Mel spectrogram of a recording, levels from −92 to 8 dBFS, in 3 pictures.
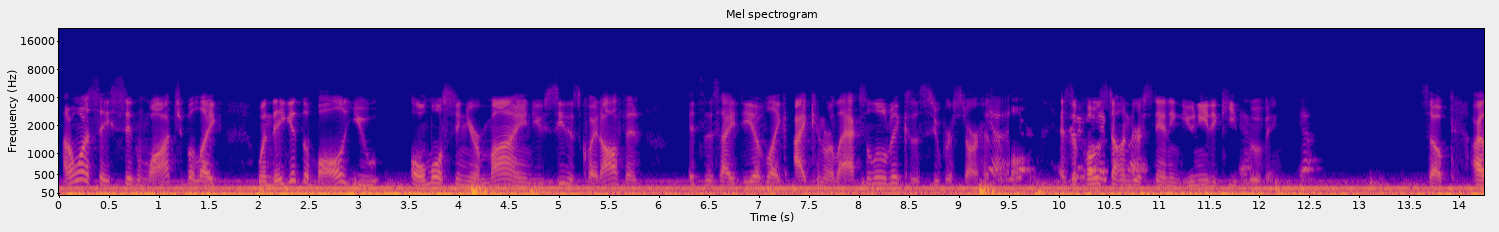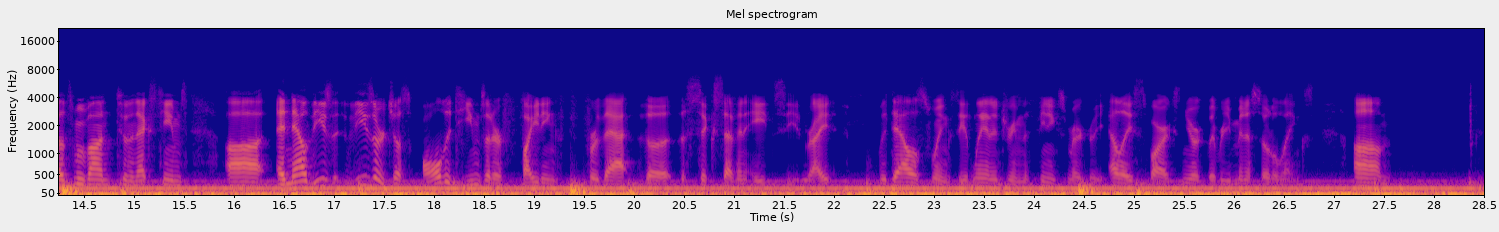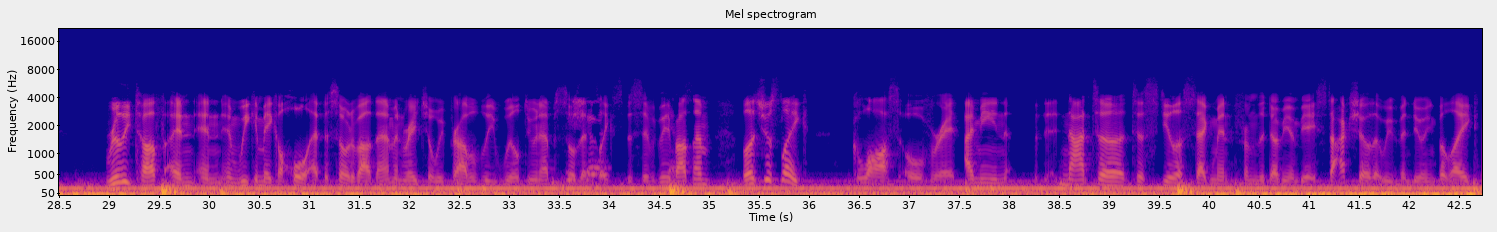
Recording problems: muffled; slightly; fading above 3.5 kHz
low rumble; loud; throughout; 5 dB below the speech

